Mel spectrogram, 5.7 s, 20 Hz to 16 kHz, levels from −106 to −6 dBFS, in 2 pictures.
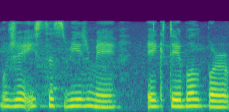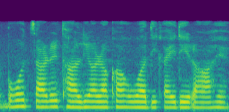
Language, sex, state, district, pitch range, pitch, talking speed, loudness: Hindi, female, Arunachal Pradesh, Lower Dibang Valley, 180-210 Hz, 190 Hz, 165 wpm, -16 LUFS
